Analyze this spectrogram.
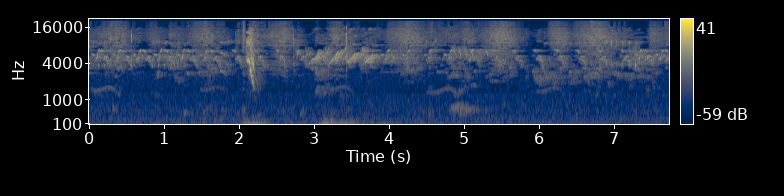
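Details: Several sparrows chirp steadily as they feed, producing high, rapid, overlapping tweets throughout, with one sharp click just after two seconds and a few dull low thuds soon after.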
